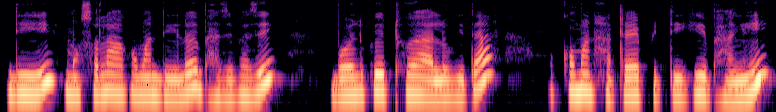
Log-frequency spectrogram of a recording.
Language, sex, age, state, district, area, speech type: Assamese, female, 30-45, Assam, Lakhimpur, rural, spontaneous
